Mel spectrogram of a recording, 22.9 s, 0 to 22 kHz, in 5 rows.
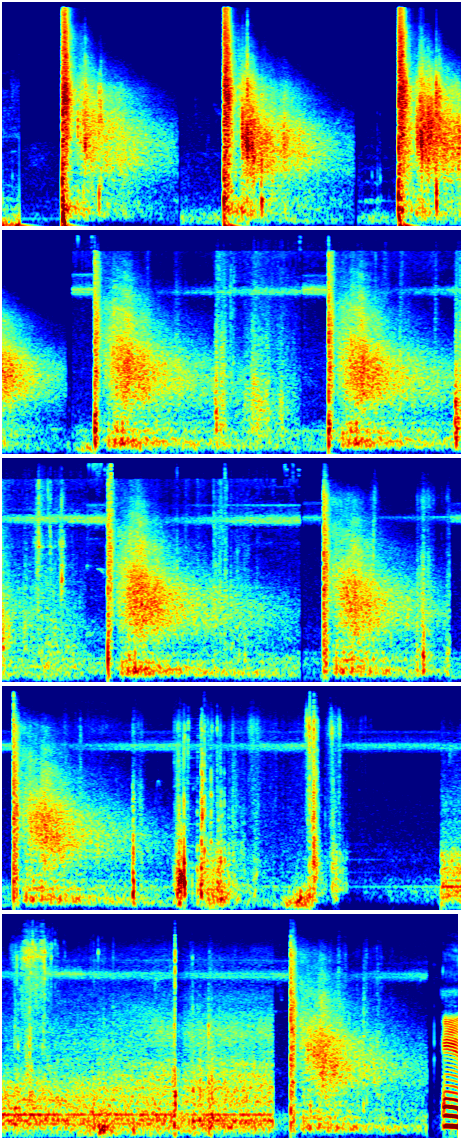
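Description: Federal Premium .308 Winchester rifle fired into ballistics gel with a 150 grain Nosler Partition load: a string of loud, sharp, close reports, each with a short ringing decay, repeated every second or two.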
